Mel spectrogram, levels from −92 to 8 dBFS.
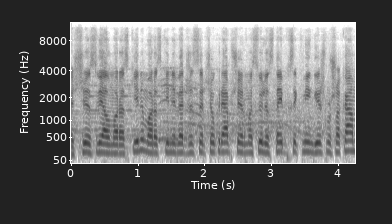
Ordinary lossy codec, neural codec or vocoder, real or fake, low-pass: Opus, 32 kbps; none; real; 10.8 kHz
